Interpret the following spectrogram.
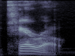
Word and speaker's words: Cairo: It's supposed to be Caro.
